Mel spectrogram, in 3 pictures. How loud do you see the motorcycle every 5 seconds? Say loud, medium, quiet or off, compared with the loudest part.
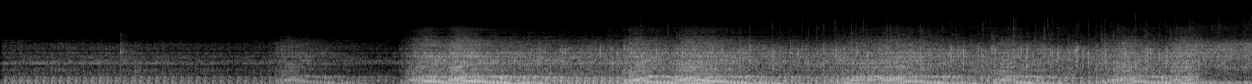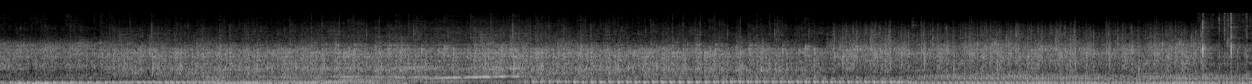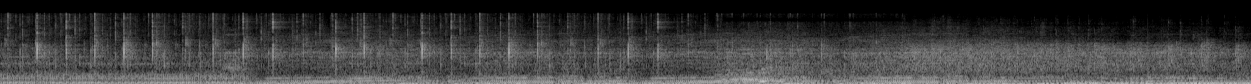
loud, loud, medium, medium, medium, medium, medium, medium.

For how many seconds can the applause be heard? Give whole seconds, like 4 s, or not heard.
32 s.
